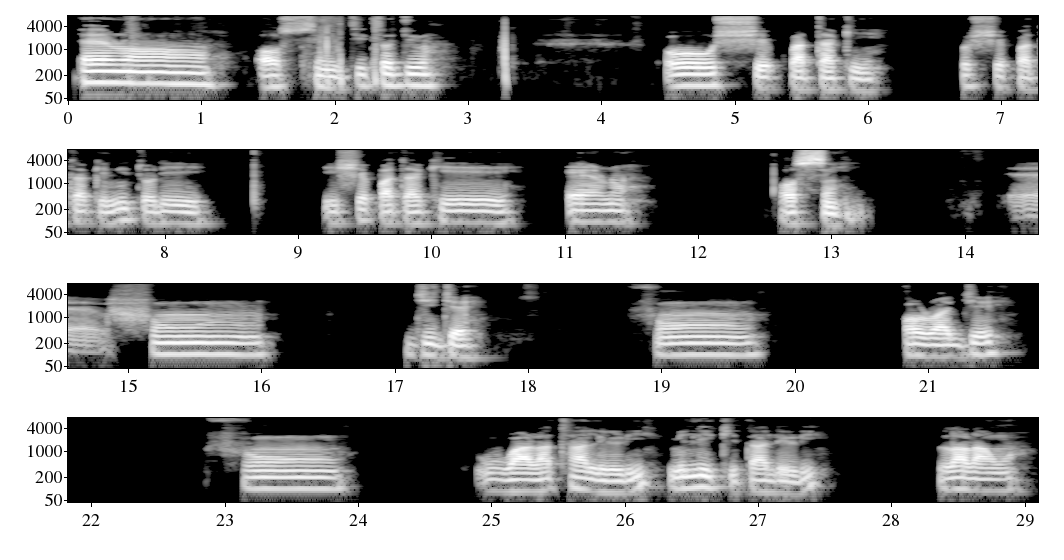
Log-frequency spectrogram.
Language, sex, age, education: Yoruba, male, 60+, tertiary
